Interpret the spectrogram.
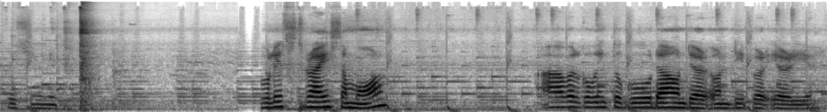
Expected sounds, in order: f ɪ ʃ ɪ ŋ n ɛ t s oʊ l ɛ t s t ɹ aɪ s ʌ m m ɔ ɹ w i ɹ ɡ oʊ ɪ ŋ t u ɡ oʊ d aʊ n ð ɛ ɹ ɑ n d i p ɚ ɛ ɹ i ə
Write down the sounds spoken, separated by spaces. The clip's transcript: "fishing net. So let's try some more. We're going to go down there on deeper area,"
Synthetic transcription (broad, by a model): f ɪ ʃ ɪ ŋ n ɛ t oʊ l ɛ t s t ɹ aɪ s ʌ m m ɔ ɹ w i l ɡ oʊ ɪ ŋ t u ɡ oʊ d aʊ n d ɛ ɹ ɑ n d i p ɚ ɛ ɹ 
